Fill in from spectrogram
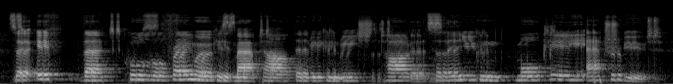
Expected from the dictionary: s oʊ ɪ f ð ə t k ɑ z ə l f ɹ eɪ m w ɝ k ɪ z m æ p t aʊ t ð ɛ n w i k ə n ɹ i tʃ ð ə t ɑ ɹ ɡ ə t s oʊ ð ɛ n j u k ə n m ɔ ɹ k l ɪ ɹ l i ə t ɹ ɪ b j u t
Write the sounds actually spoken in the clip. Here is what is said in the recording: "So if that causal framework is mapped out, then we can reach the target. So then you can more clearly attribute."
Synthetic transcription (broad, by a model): s oʊ ɪ f ð ə t k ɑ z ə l f ɹ eɪ m w ɝ k ɪ z m æ p t aʊ t ð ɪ n w i k ə n ɹ i tʃ ð ə t ɑ ɹ ɡ ə t s oʊ ð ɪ n j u k ə n m ɔ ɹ k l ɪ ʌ l i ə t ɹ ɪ b j u t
